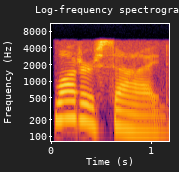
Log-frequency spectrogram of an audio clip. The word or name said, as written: waterside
